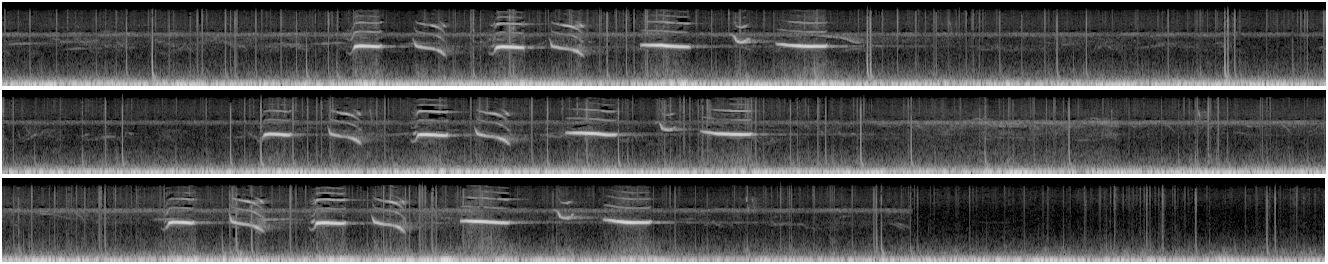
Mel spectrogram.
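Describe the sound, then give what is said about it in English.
Red-winged blackbird calls arrive in three separate bursts, each a quick series of short, sharp notes, heard over a steady low rumble of background noise. “These red-winged blackbirds give other calls in addition to the familiar conk-a-ree.”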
